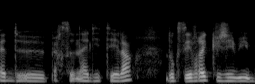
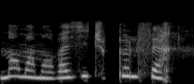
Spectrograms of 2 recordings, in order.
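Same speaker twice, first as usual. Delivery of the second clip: put-on tiny, very high-pitched little kid's voice; 12 semitones higher than usual. A mother recalls her child encouraging her from the back seat, in a small child's voice. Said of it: "j'entends une petite voix derrière".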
